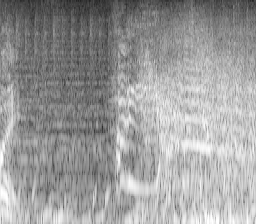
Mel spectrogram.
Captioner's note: topaz yells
